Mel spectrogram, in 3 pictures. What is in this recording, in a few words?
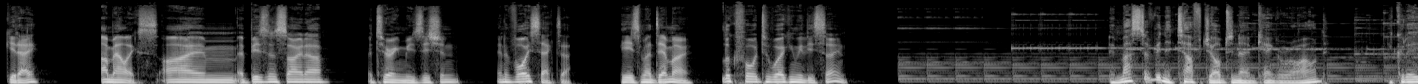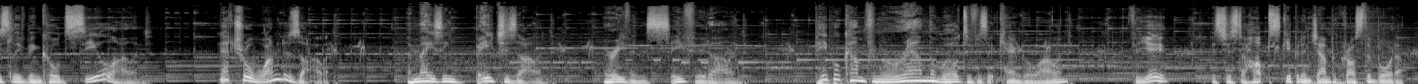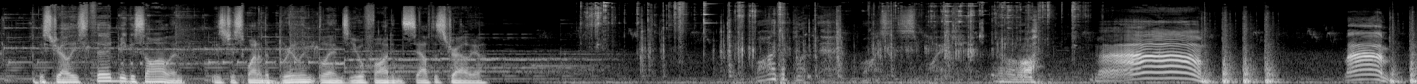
english australian commercial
